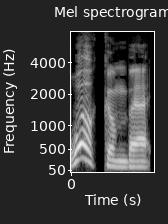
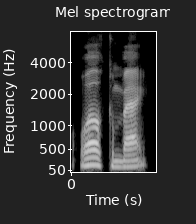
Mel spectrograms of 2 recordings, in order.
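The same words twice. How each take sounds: First: It is said in an intense, startling way. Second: It is said in a smoother, softer way.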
